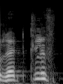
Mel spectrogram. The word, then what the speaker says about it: Radcliffe: Now you can write further that according to Redcliffe Brown accord according to Radcliffe Brown please mind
